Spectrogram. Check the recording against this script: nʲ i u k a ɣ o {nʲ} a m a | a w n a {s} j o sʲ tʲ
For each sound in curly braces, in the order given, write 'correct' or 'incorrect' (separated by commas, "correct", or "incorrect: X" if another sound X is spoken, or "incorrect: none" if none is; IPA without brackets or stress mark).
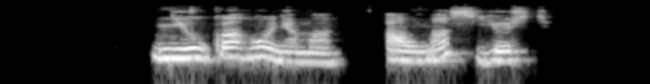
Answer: correct, correct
